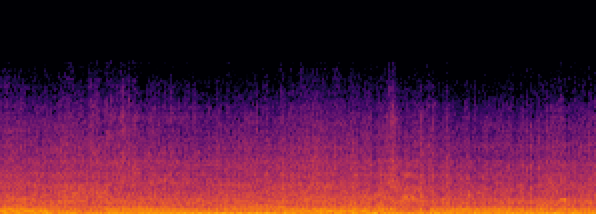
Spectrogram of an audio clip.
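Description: Opel Manta rally car's engine pulling hard on a gravel stage, heard from inside the cabin over gravel and road noise. The engine note breaks and shifts briefly about half a second in and again near three seconds. The owner says the engine no longer had much pulling power.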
